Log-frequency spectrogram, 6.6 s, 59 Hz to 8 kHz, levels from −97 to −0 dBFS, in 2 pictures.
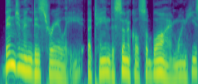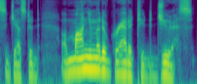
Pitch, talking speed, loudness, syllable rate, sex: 110 Hz, 135 wpm, -18 LUFS, 5.5 syllables/s, male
